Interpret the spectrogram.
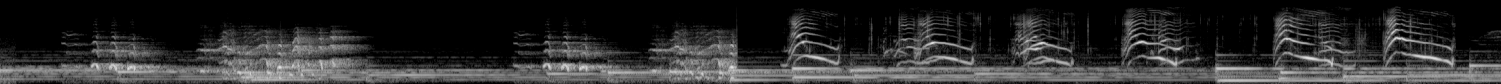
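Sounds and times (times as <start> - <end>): background music: 0.0 - 15.0
kittens mewing: 7.9 - 14.7.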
